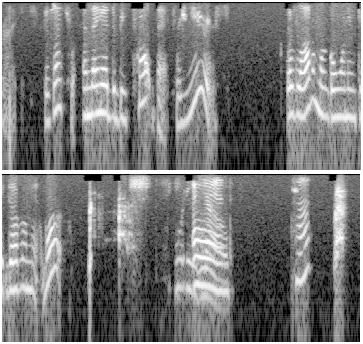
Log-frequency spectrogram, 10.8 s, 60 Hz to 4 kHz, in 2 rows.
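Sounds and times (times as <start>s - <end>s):
speech: 0.6s - 3.4s, 4.3s - 6.4s, 8.0s - 8.9s, 9.8s - 10.6s
small puppy barking and yipping: 10.4s - 10.6s.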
